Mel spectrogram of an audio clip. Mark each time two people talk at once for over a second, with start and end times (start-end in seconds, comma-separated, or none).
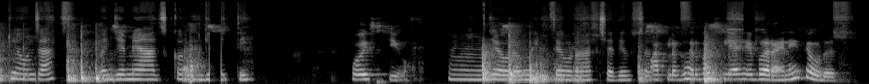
none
